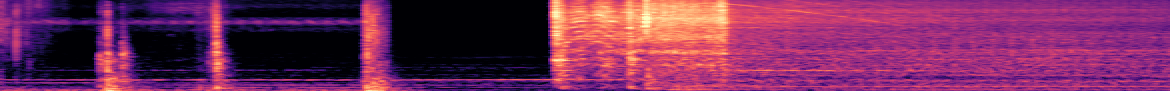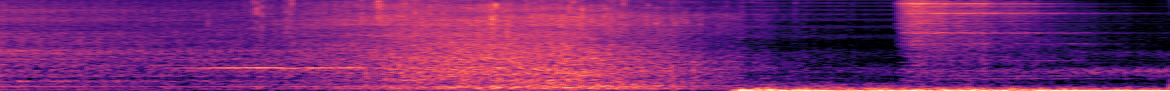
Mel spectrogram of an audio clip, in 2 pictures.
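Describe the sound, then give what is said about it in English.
A few solid door thunks as people climb back into a truck, then the truck engine cranks and catches, idling and revving as it turns around and pulls away to head back towards New Jerusalem, ending in a loud, low rumble. No talking. “You all walk back kind of keeping an eye on the forest around you, being a lot more aware of all the different noises, or lack of noises, as you all climb back into the truck to flip it around and head back towards New Jerusalem.”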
